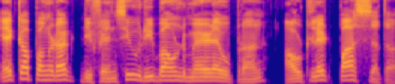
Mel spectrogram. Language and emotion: Goan Konkani, neutral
